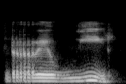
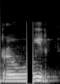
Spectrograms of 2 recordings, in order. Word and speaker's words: rehuir: ¿Qué pasa con rehuir? ¿Cuántas sílabas tiene para empezar? Entonces decimos, ahí tienen que tener en cuenta que la palabra tiene 2 sílabas, ¿no? Y que el acento recae en la última sílaba.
